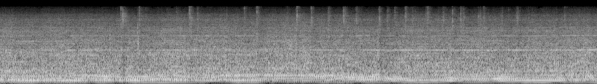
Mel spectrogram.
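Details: Early first-run plastic-hood Hoover Junior 1436 Mk1 upright vacuum, very good condition: steady, even motor drone with constant fan rush and no rattle, scrape or surging; runs healthy.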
